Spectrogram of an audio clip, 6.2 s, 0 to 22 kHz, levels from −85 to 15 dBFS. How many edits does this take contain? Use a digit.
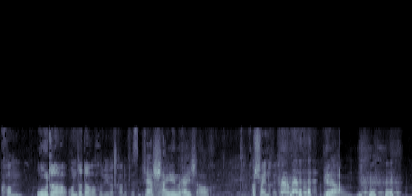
1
